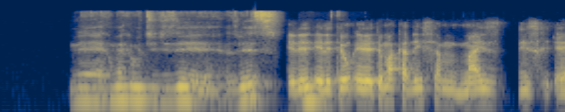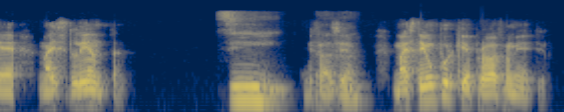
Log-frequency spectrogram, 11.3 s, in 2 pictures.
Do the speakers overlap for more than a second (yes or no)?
no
